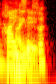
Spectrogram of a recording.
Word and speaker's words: Heinze: So you Gabriel do Heinze. Pronounce the H in this in Spanish, although it's not supposedly most of the time you don't, but with him you do. It's Heinze.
